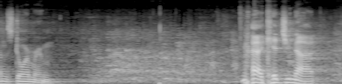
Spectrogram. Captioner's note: audience laughing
